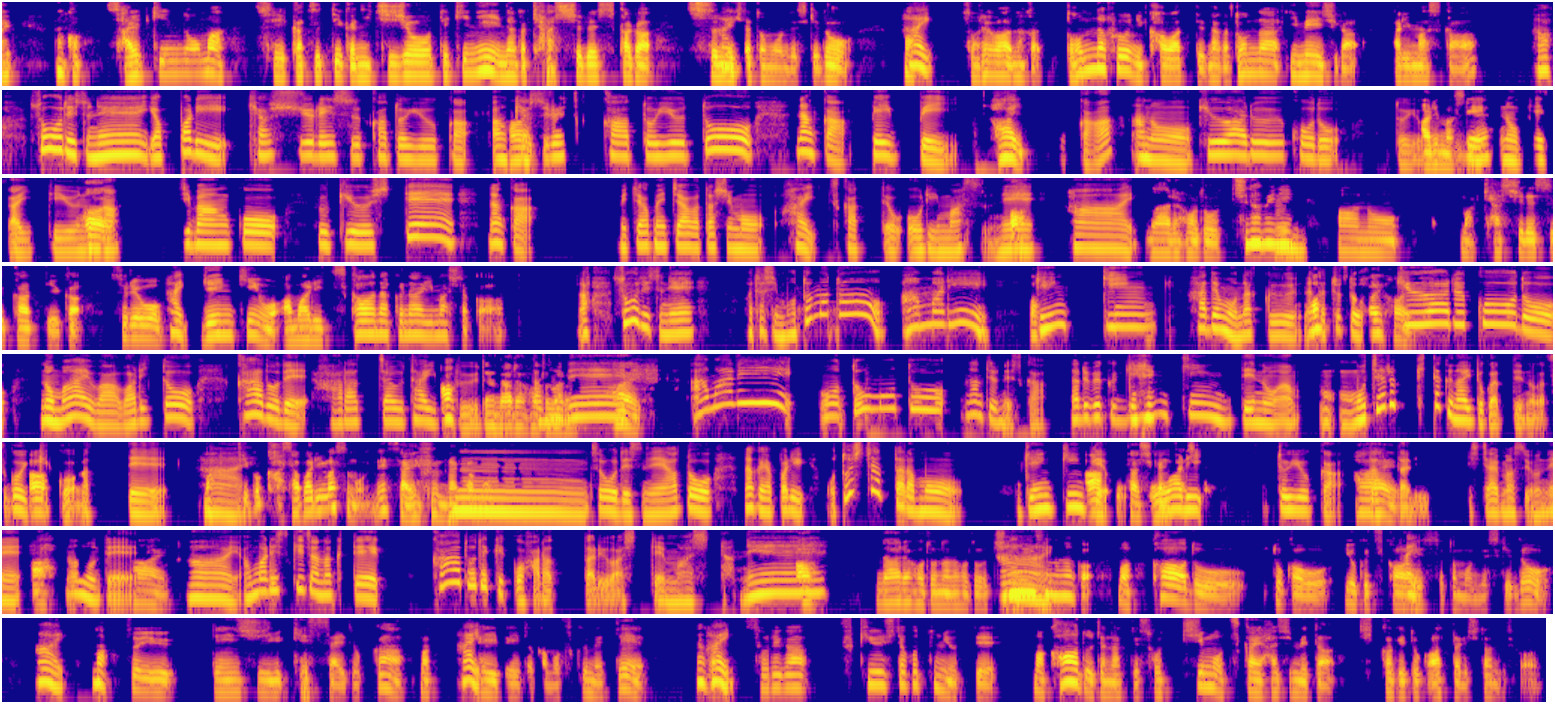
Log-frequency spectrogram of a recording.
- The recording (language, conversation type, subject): Japanese, podcast, キャッシュレス化で日常はどのように変わりましたか？
- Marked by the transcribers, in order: tapping; other background noise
